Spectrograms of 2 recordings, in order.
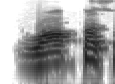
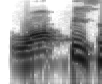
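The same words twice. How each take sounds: First: वापस ending in -pas; correct pronunciation. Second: वापिस ending in -pis; incorrect pronunciation. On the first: Teacher recapping the proper word for students, correct pronunciation. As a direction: say वापस with short a in the last syllable. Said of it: "वापस होता है". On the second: Teacher recapping the error for students, incorrect pronunciation. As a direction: say वापिस with an i in the last syllable. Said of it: "वापिस नहीं". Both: Shown as a demonstration.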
